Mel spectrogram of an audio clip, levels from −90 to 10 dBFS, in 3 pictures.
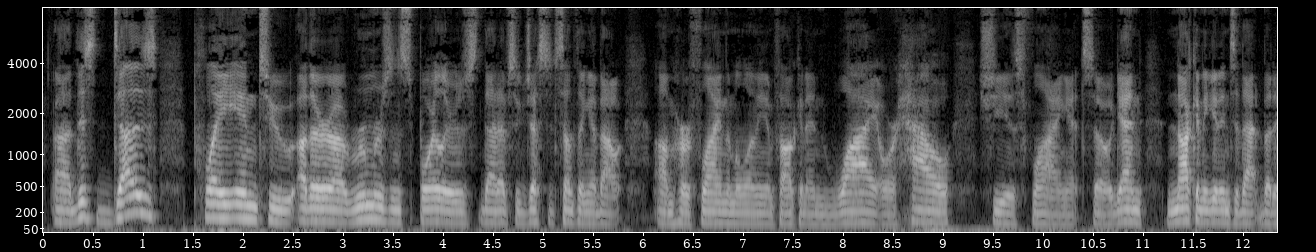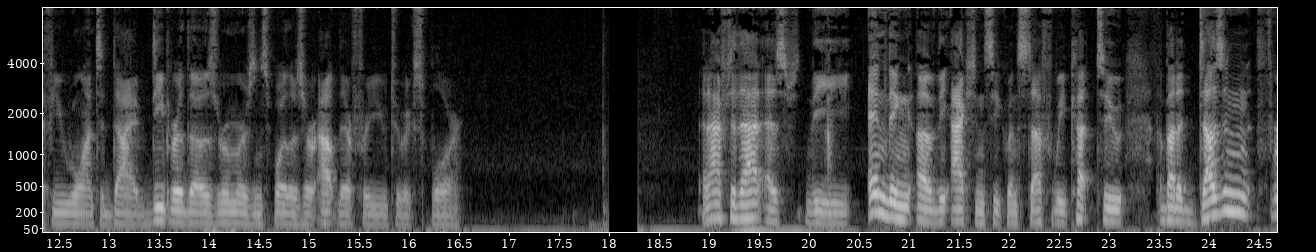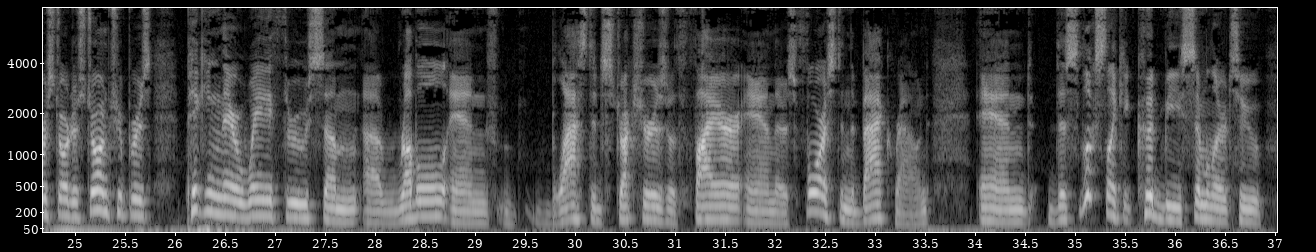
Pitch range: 105-140 Hz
